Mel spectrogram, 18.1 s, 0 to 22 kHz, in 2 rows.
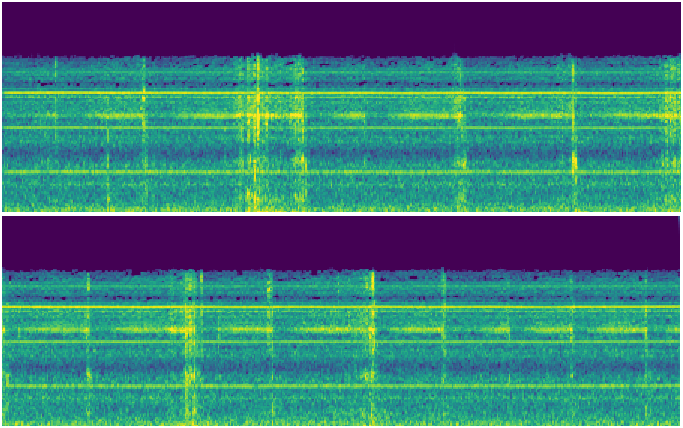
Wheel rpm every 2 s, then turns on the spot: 0, 10, 0, 0, 0, 0, 0, 0, 0.
none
